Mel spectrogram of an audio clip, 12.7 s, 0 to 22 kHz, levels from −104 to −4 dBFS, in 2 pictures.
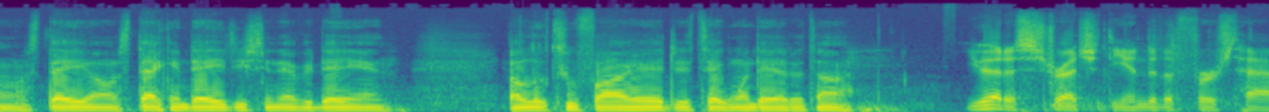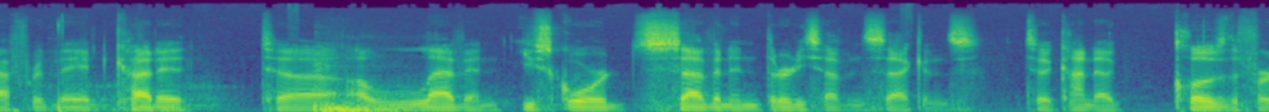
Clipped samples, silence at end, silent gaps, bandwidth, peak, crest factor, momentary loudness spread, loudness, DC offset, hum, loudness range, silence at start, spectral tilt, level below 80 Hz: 0.2%; 0 s; none; 15 kHz; 0 dBFS; 14 dB; 14 LU; -13 LUFS; under 0.1%; none; 8 LU; 0 s; -5 dB/octave; -34 dBFS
